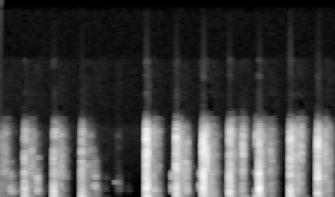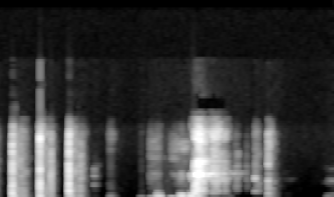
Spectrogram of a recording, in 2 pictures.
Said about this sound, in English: Like, yeah, it sounds like it's an inflated bag, all right.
